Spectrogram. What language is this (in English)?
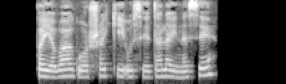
Pashto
